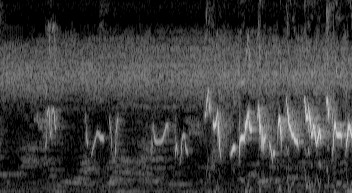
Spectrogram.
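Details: A lemon-bellied white-eye starts with scattered soft, curving whistled notes, then breaks into a loud, rapid twitter of bright, downslurred chirps.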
